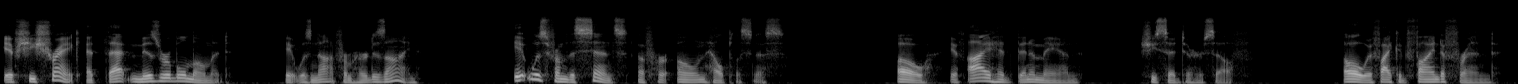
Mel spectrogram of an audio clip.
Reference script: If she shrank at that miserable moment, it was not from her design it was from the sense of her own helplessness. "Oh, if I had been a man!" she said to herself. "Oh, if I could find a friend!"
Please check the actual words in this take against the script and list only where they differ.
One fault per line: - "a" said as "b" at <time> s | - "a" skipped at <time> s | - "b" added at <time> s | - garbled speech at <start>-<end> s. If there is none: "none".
none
